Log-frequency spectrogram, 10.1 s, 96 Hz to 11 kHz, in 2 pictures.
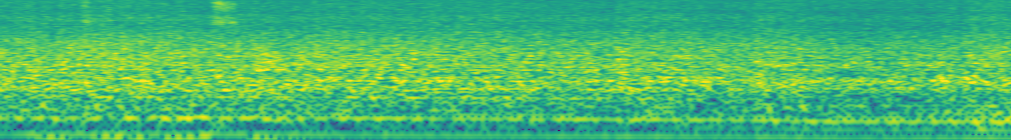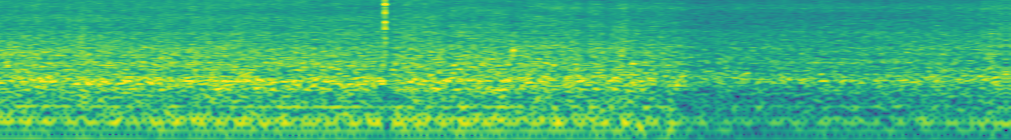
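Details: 1996–2002 Toyota 4Runner 3.4L V6 after the drive belts were retensioned by loosening the component nuts and tightening the adjuster bolts. It idles steadily and evenly with a smooth low hum and no belt squeal or chirp.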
